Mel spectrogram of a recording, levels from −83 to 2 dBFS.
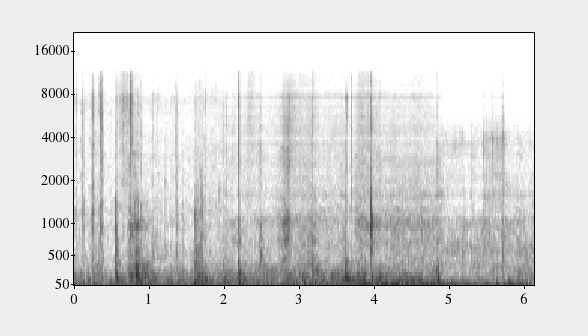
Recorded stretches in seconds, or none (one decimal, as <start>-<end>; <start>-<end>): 0.0-2.0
